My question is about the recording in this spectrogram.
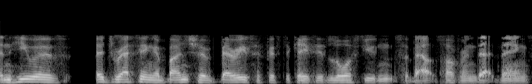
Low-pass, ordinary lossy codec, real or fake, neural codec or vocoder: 7.2 kHz; AAC, 16 kbps; real; none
